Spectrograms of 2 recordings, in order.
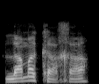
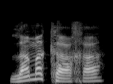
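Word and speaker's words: למה ככה: It's all contained in lama kacha. And you have to say it just like we said before with kacha, it goes up. Lama kacha. Right? The emphasis is on that.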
